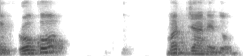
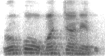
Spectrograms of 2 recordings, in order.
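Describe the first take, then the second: First: "रोको" on a rise, clear stop, then "मत जाने दो"; pause after first word. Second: "रोको मत जाने दो" run together, no stop after "रोको"; no pause. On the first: Teacher showing how a stop sets meaning, long pause after "रोको". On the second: Teacher showing meaning change without the stop, "रोको मत" joined. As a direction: join "रोको" straight onto "मत". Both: Shown as a demonstration. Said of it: "लेकिन वहां नहीं रुके".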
